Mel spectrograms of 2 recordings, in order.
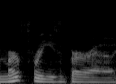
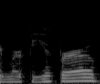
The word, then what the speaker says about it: Murfreesboro: The easy way to remember Middle Tennessee State is because I always want to say Murfreesboro, but I purposely make that R pronounced in my head.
